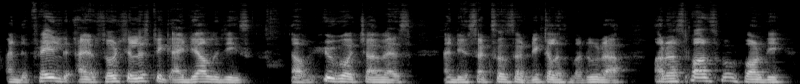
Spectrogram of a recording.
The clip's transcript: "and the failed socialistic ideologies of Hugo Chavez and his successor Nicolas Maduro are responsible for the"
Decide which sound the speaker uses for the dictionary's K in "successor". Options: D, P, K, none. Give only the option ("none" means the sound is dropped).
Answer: K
